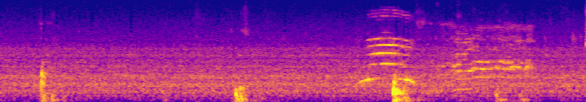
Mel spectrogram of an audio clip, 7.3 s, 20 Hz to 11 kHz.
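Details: Domestic cat family indoors: a 1.5-year-old mother with five kittens born September 24th, two female and three male, that climb over her and crowd her as she walks. Two short, high, harmonic mews sound near the middle, with soft thumps and rustling around them.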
